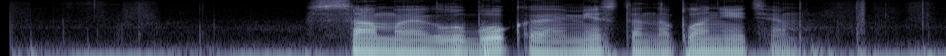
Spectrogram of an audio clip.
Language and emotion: Russian, neutral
